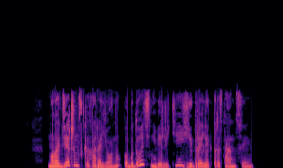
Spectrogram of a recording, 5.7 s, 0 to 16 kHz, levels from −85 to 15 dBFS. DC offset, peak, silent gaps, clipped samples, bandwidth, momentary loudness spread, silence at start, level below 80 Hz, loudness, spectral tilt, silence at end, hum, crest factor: under 0.1%; -4 dBFS; none; under 0.1%; 7.8 kHz; 10 LU; 0.95 s; -52 dBFS; -21 LUFS; -4.5 dB/octave; 0.6 s; none; 18 dB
